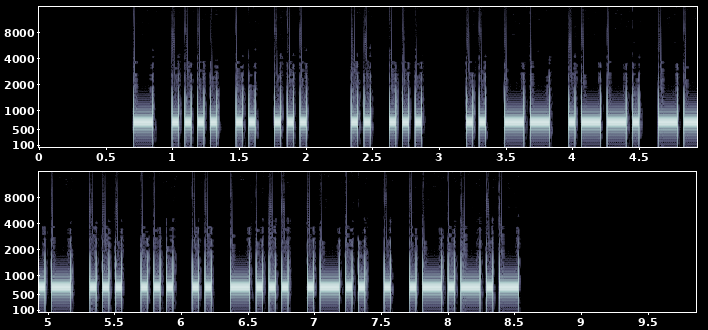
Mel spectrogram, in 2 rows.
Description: Morse code, heard as a keyed tone, about 25 wpm, 700 Hz. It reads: THIS IS IMPOSSIBLE.
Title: A Sound Of Thunder 25wpm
